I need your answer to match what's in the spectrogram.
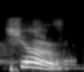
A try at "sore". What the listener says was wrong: That kind of sounds like when you say this. When you say this, it sounds like shore. Okay, this is shore, and the other one is sore. Sore.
